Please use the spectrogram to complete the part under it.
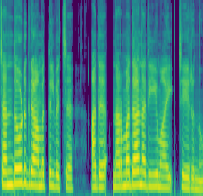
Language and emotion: Malayalam, neutral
